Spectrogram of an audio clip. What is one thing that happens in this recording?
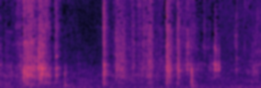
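Ice cubes clink and rattle in a glass.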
